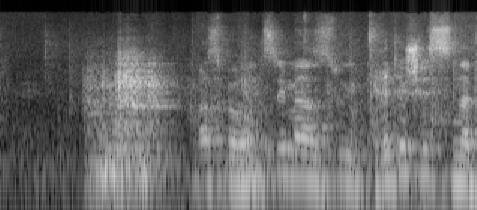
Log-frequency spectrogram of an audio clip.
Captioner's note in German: Rumpeln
